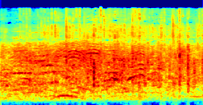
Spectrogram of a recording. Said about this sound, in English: All the applause, just stop.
